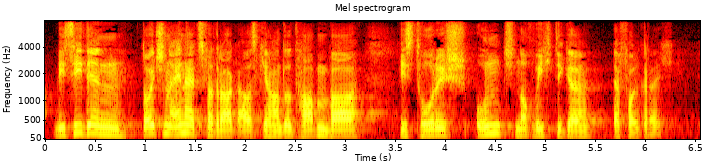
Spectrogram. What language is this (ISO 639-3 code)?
deu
